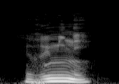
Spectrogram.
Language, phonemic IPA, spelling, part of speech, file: French, /ʁy.mi.ne/, ruminer, verb, Fr-ruminer.ogg
- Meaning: 1. to ruminate (to chew the cud) 2. to ponder, turn over, chew over (in one's mind)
